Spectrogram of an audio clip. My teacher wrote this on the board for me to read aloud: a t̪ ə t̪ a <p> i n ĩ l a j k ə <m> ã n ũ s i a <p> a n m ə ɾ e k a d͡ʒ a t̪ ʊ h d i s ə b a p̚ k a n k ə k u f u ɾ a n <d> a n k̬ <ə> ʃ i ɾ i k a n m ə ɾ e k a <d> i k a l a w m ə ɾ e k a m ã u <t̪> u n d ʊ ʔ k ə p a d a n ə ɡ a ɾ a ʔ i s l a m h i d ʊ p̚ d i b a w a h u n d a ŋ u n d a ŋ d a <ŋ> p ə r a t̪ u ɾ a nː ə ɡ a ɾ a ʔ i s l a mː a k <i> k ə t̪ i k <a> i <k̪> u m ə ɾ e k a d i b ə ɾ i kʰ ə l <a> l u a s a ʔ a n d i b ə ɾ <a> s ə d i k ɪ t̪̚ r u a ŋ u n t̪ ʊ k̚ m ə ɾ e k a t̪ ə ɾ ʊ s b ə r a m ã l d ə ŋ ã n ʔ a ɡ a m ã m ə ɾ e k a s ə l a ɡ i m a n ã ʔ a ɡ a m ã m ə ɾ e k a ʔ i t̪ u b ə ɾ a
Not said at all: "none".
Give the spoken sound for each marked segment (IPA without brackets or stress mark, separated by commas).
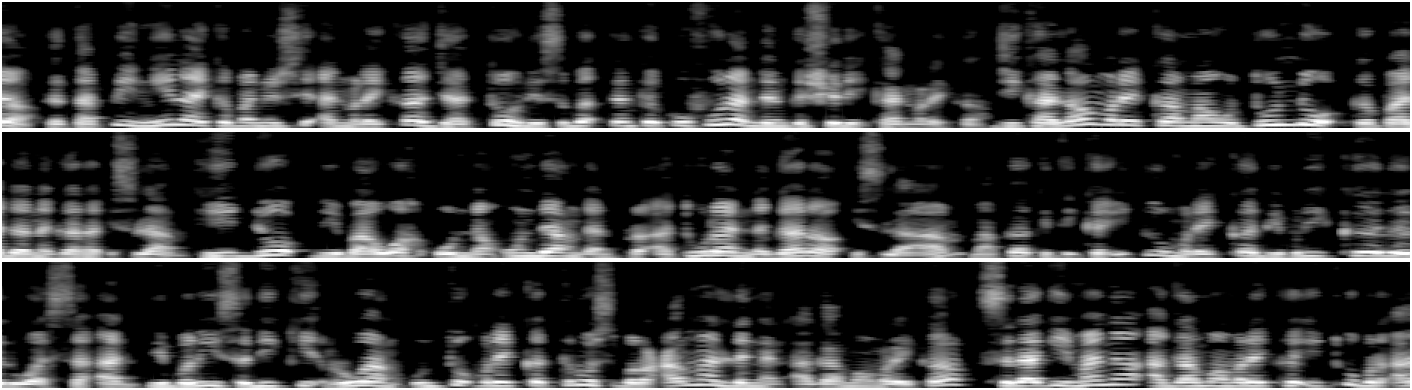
p, m, ʔ, d, ə, d͡ʒ, t̪, n, a, a, k̪, ə, i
